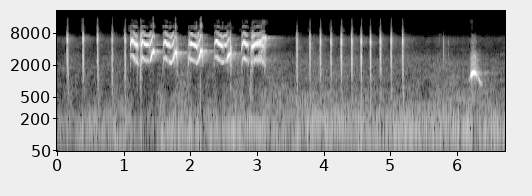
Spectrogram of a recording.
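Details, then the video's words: A wild greater green leafbird sings a full challenge song to goad rivals into answering. Sharp ticking notes frame five looping, warbled phrases. A long series of evenly spaced dry ticks follows, ending with one downward whistle. "pancingan suara cucak ijo full isian bikin nyaut suara burung cucak ijo alam liar"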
